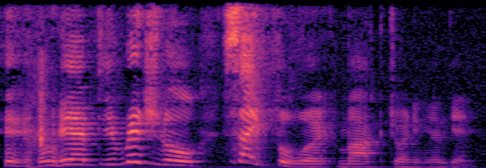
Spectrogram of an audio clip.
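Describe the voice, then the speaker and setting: A man's voice: high-pitched, wildly swooping pitch, normal speed. A man hosting a casual podcast, chatty and laughing easily while a little flustered. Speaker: podcast host.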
